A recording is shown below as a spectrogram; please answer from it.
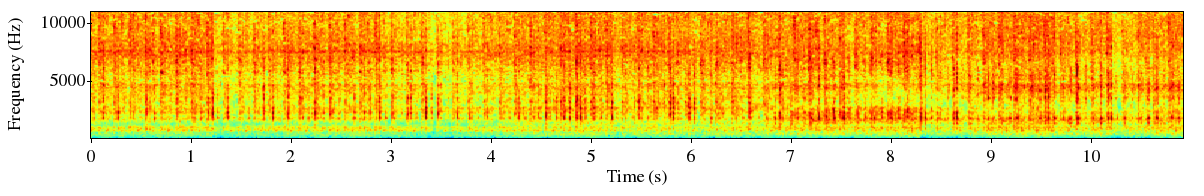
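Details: VW Bus with Type 4 engine, busy clattery idle with irregular light tapping near three per second, heard from the 12 o'clock position on the fan; knocking cause not identified.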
